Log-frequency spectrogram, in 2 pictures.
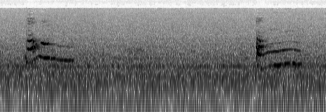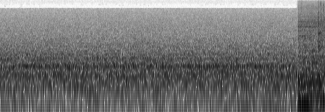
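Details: Domestic cat giving two short, bright meows about five seconds apart, each falling in pitch after a sharp start, in a quiet room with faint steady hum.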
